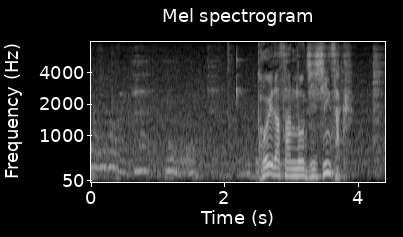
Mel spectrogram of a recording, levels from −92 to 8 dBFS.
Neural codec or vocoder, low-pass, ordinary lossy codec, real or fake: codec, 16 kHz, 16 kbps, FreqCodec, larger model; none; none; fake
